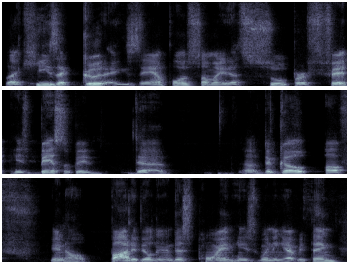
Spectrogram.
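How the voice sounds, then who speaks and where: A man's voice: fairly low pitch, moderate pace. A young man, a fitness coach, chatting casually and rambling a little, often tossing in "man" at the end of a phrase. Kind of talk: casual podcast chat.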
